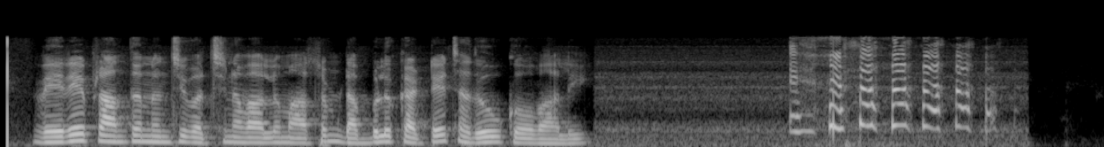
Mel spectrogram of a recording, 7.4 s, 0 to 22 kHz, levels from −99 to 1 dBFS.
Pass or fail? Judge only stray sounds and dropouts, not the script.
fail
